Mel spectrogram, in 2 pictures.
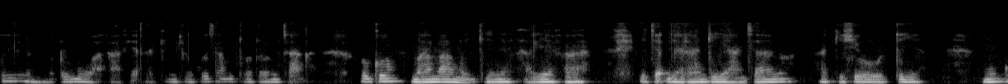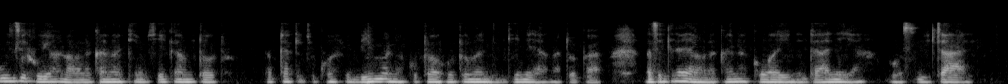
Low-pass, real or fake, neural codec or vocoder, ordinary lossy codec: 7.2 kHz; fake; codec, 16 kHz, 4 kbps, FreqCodec, smaller model; Opus, 24 kbps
